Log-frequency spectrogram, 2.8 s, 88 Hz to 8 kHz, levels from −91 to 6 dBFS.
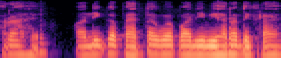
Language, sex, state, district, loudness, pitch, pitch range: Hindi, male, Uttarakhand, Tehri Garhwal, -17 LUFS, 120 Hz, 115-120 Hz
